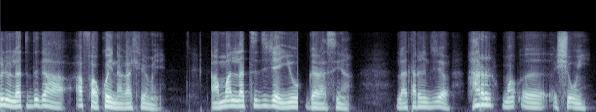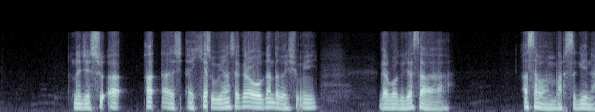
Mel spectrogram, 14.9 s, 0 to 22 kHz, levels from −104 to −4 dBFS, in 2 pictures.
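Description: Speech with heavy 4-bit ADPCM compression throughout: gritty hiss tracks every loud syllable, and a spectrogram shows level-following noise under the voice with nothing above 7.7 kHz, which fits a rate near 64 kbps. Abrupt jumps in the speech at 0.32, 3.72, 5.16, 6.92 and 10.04 s, each skipping roughly 40 to 100 ms, are likely dropped buffers (overrun), seen as hard waveform discontinuities with no silent gap.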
